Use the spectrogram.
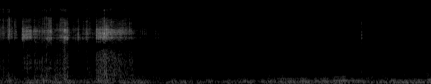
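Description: Long nails scratch and tap on a hollow plastic moon lamp sphere, lit purple with a hole in its base visible. A bright, dry scratching rattle fills the first second and a half, then fades to near silence with a few faint, light ticks afterward.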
